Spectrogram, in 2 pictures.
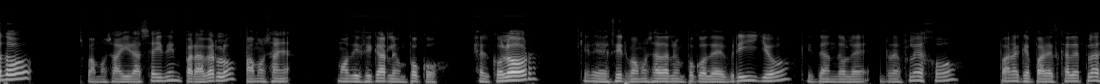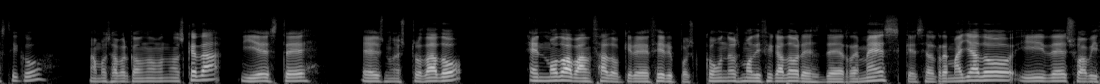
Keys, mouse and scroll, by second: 1.2 click, 2.5 middle click, 3.8 ctrl+middle click, 5.3 click, 6.5 click, 7.6 click, 8.6 middle click, 8.6 scroll down 1, 8.9-9.3 middle drag, 9.5 middle drag, 10.3 click, 11.0 middle click, 11.5 click, 12.6-15.4 middle drag, 16.6-22.0 middle drag.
